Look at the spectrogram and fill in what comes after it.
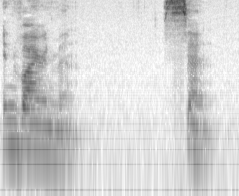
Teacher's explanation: the ending consonant cluster NT, where it is pronounced as a stop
